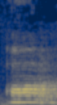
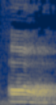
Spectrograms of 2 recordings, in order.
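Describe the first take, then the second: First: आर with the r clearly sounded; आर ending in a full r; American pronunciation. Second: आ drawn out long with no r sound; आ held long, r dropped; British pronunciation. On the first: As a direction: sound the r at the end of आर. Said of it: "American English में र properly pronounce किया जाता है". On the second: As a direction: stretch आ and keep the r silent. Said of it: "आर silent होगा और आ को थोड़ा खींच के बोलेंगे". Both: Shown as a demonstration.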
